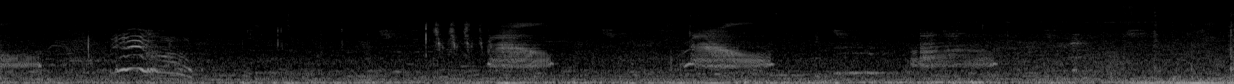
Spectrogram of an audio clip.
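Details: Newborn kittens in Istanbul searching for their mother cat; a thin kitten mew, then several short mewing calls spaced about two seconds apart under constant low outdoor rumble.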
